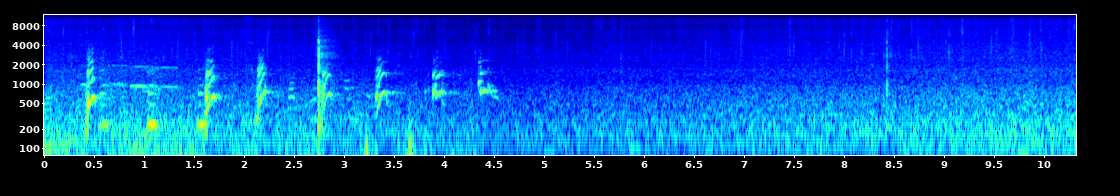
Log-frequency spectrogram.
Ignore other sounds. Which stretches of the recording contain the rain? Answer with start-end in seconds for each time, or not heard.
0.0-10.2.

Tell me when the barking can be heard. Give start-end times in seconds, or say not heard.
0.1-4.5.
